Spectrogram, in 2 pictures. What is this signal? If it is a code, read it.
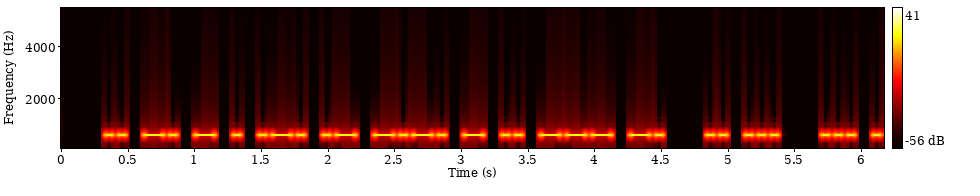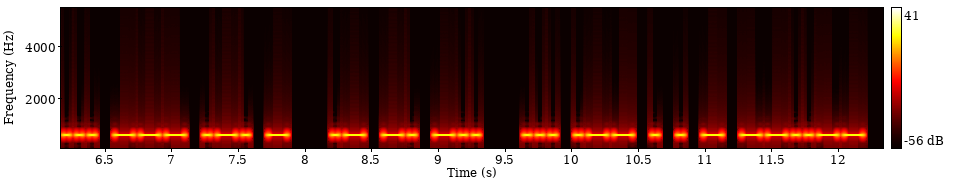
Morse code, heard as a keyed tone, about 25 wpm, 600 Hz. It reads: INTERACTION IS SHORT AND SWEET,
